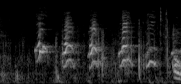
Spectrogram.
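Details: Six-week-old blenheim Cavalier King Charles Spaniel puppies, a litter of five born on New Year's, in an indoor puppy pen. About five short, high whining yelps crowd under two seconds, each bending up then down, with squeaky overtones.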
